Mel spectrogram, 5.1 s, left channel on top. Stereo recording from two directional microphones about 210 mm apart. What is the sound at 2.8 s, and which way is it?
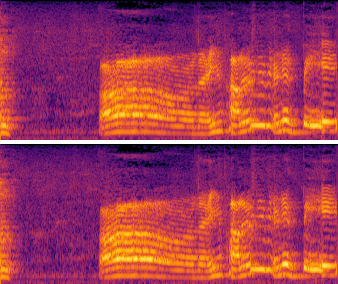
Speech, 5° left (ahead or behind).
